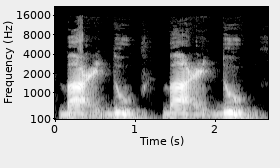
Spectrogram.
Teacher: اب یہ جو عین ہے یہ ساکن ہے، عین کو ہم ادا کریں گے حلق کے بیچ سے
